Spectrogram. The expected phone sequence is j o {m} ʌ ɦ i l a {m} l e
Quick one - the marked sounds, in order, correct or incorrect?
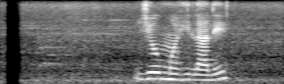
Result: correct, incorrect: none

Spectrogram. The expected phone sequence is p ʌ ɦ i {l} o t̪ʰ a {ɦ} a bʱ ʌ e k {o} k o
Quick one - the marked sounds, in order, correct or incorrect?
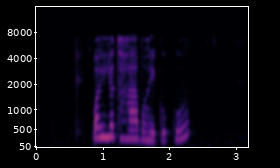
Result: correct, correct, correct

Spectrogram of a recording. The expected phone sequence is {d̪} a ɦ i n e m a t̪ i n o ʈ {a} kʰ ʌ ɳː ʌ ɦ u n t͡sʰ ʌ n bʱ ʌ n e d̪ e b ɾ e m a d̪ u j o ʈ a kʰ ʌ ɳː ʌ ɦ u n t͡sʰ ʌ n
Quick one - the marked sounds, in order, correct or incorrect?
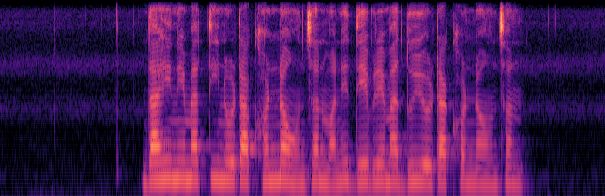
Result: correct, correct

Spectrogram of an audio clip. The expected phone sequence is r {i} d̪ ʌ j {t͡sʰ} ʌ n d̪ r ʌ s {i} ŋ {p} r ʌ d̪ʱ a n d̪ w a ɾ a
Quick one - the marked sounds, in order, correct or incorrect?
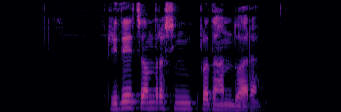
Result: correct, incorrect: t͡s, correct, correct

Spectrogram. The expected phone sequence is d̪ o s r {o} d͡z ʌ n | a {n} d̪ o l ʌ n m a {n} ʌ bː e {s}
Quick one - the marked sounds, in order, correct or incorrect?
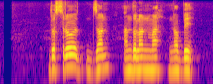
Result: correct, correct, correct, incorrect: none

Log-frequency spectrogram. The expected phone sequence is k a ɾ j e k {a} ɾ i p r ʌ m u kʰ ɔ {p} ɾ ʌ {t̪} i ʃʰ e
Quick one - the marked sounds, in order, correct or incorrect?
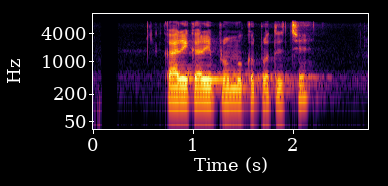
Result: correct, correct, correct

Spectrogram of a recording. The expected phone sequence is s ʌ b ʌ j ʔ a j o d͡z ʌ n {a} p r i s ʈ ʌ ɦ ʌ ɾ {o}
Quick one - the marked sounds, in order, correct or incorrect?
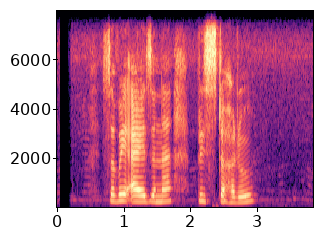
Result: correct, incorrect: u

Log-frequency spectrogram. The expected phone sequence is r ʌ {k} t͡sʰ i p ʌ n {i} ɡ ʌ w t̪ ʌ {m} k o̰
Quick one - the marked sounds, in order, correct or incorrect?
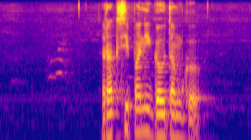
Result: correct, correct, correct

